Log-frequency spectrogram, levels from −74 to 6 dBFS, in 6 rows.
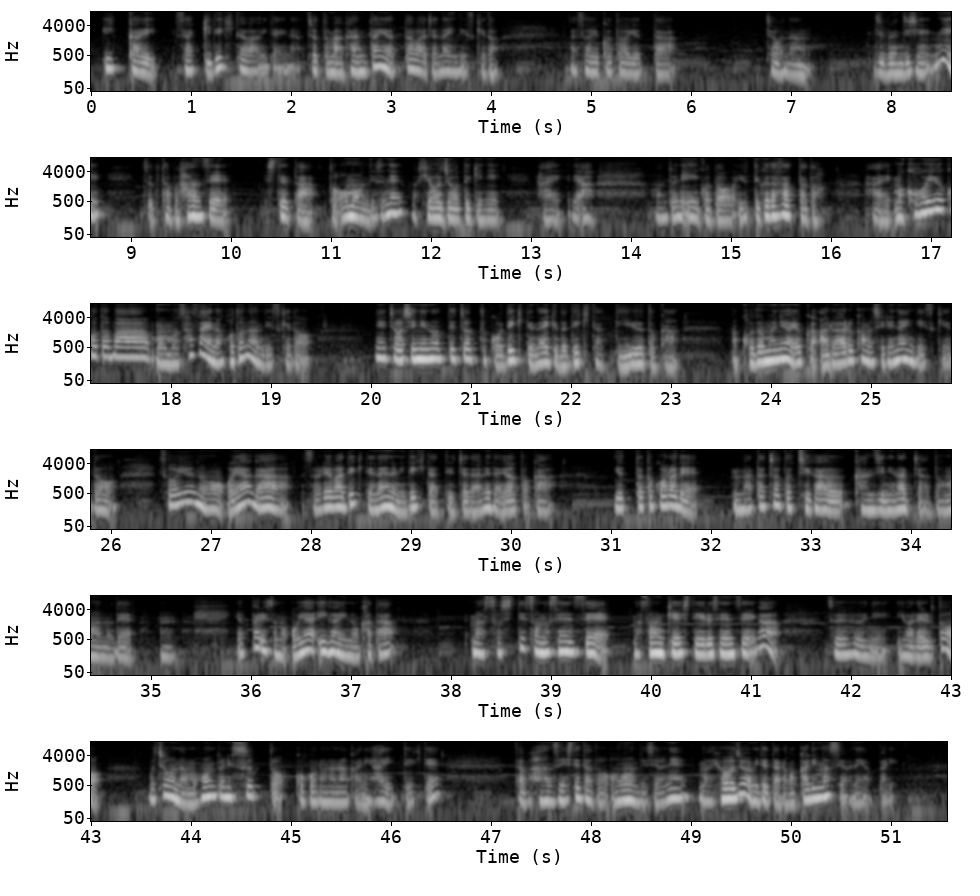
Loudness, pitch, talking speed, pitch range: -23 LUFS, 170 Hz, 385 characters per minute, 150-200 Hz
